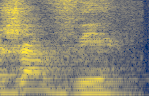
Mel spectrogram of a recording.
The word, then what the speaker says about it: Javé: disse aquele que é em hebraico yhvh que deve se pronunciar Javé ficou sendo o nome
